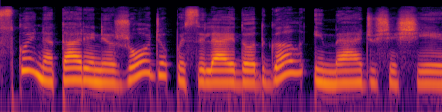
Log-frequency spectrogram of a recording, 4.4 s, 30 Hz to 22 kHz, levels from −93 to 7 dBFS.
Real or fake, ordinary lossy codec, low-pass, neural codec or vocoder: real; AAC, 96 kbps; 14.4 kHz; none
